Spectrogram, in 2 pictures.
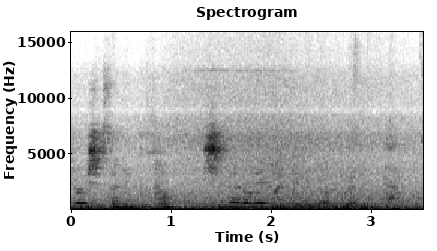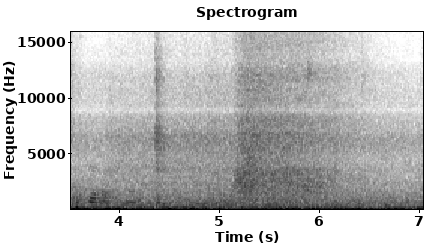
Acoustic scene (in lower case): bus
